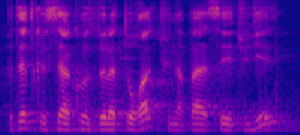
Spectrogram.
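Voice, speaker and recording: A teacher giving a casual study lesson reads old texts aloud in Aramaic and then retells them in chatty, joking French. His mid-range voice is expressive, very fast and darkish in tone, with a big-room sound.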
